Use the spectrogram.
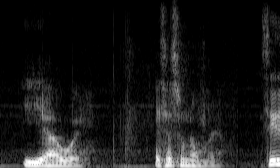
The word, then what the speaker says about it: Yahweh: Por lo tanto, YH o WH se pronuncia Yahweh.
